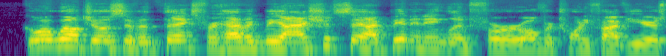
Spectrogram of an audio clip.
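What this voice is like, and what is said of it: Canadian (southern Ontario) accent. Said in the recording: “the accent, I put it somewhere in southern Ontario”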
